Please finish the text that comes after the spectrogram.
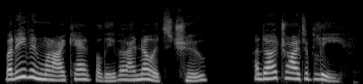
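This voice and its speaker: A woman voicing a gentle, patient British mother in a storybook, reasoning tenderly and in measured phrases. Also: on the high side, animated, dry recording, studio quality, pitched above the performer's own voice, close to an everyday voice. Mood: tender, wistful.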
